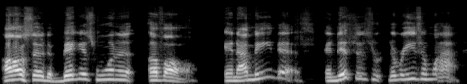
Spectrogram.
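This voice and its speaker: A man with a high voice hosts a casual livestream show. He speaks in slangy, folksy language and jokes at his own expense as he delivers his commentary. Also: lively intonation, moderate pace. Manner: folksy, joking, self-deprecating, slangy. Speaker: host of a live true-crime commentary and call-in show.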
